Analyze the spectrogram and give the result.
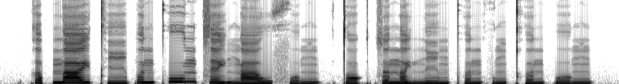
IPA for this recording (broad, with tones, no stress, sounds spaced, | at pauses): k ɐ˥ p̚ n̪ aː˥ j t̪ʰ iː˨˥ p ɵ˥ n pʰ uː˥ n t͡s e˧ j ŋ aː˨˥ w f ʊ˨ ŋ | t̪ ɔː˨ k̚ t͡s ɵ˧ n ɐ˨˩ j n̪ iː˧ m pʰ ɵ˨˧ n f ʊ˨˧ ŋ kʰ ɵ˨ n p ʊ˨ ŋ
